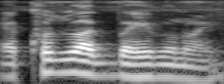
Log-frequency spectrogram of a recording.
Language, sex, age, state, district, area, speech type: Assamese, male, 45-60, Assam, Jorhat, urban, spontaneous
